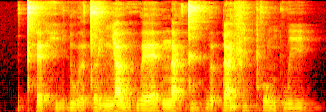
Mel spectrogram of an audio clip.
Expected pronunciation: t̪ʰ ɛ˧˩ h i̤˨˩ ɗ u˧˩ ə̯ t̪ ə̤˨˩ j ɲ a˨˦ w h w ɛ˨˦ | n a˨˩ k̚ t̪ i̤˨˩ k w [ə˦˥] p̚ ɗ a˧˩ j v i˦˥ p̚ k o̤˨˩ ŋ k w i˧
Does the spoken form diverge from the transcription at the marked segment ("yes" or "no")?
yes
